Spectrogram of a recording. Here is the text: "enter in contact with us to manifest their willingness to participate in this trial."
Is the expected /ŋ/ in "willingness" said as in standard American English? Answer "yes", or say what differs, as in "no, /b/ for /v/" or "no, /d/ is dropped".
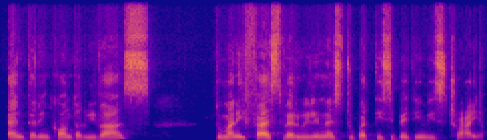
no, /ŋ/ is dropped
